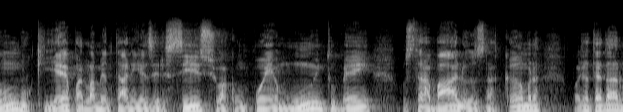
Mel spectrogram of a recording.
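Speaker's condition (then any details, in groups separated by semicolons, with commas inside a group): No condition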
